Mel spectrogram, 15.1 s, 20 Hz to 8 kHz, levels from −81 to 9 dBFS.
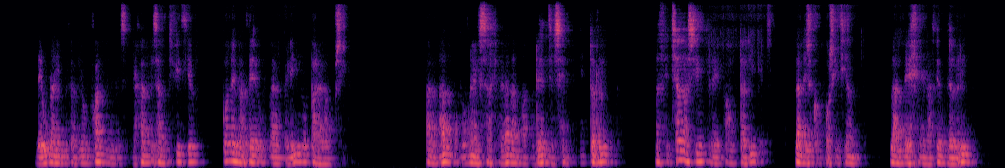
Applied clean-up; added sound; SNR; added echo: neural mask model DeepFilterNet 3.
